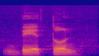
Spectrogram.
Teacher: তাহলে এই মধ্যে ত উচ্চারণ করতে যে আমরা অ পাচ্ছি, এ অয়ের উচ্চারণ আর অয়ের মতো থাকবে না, এটার উচ্চারণ হয়ে যাবে ও এর মতো। এই জন্য আমরা এখানে দেখাচ্ছি বেতন, তয় ওকার দন্ত ন, বয় একার তয় ওকার দন্ত ন। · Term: মধ্য অ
